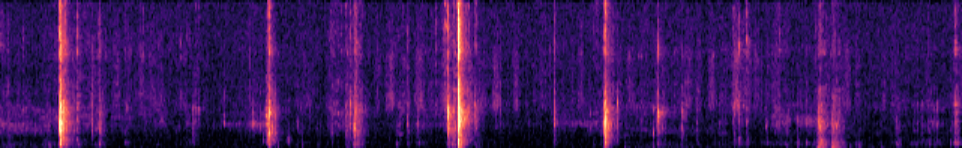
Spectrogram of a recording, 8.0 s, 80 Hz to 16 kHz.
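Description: Plastic arms of a foldable quadcopter drone (MJX Bugs 4W) clicking and knocking as they are folded in against the body by hand: a handful of short, separate clicks spread over several seconds.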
